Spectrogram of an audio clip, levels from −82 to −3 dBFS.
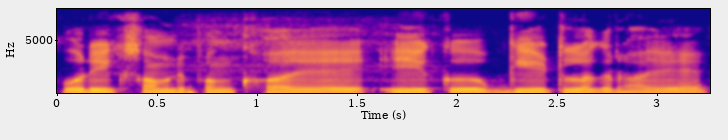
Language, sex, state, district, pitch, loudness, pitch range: Hindi, female, Uttar Pradesh, Shamli, 155 Hz, -15 LUFS, 150-160 Hz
